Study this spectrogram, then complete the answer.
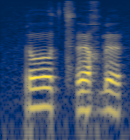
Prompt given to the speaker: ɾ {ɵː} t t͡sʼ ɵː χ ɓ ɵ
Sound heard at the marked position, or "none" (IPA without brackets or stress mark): oː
